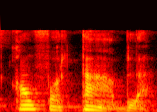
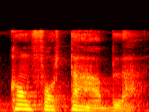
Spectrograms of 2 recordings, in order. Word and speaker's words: confortable: Comfortable is pronounced as confortable. So it is comfortable. How do you say in French? C'est confortable. C'est confortable. Notice the M became N in French.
